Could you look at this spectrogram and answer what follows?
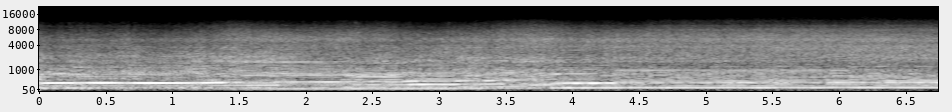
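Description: A Ford super stock 4x4 pulling truck's engine runs at high revs under full load as it drags a weight-transfer sled. Its pitch keeps climbing slowly for the first few seconds, then holds steady.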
